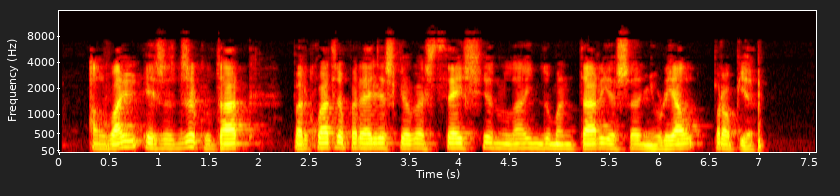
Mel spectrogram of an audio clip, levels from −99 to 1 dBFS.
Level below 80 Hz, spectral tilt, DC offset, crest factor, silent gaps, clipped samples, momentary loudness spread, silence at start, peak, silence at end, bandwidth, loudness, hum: -54 dBFS; -5.5 dB/octave; under 0.1%; 22 dB; none; under 0.1%; 9 LU; 0.3 s; 0 dBFS; 0.55 s; 7.8 kHz; -22 LUFS; none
